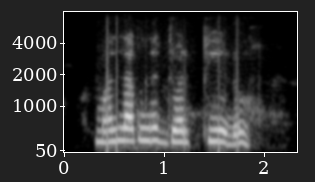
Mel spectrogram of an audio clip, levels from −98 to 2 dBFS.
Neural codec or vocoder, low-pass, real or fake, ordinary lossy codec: vocoder, 44.1 kHz, 128 mel bands every 512 samples, BigVGAN v2; 7.2 kHz; fake; Opus, 24 kbps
